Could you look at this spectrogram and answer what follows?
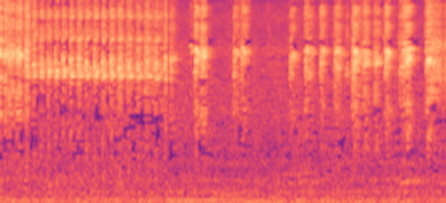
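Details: Lovebirds kept in a breeding colony on a pair-breeding farm: rapid, shrill, high chirps repeated in dense bursts for the first second and a half, then sharper separate chirps with brief gaps, over a low steady hum.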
